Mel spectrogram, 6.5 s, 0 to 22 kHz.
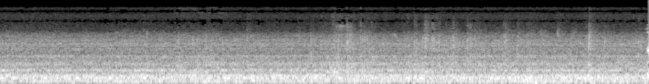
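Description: Steady hum and whir of a stationary JR E657 series electric limited-express train standing at the platform.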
